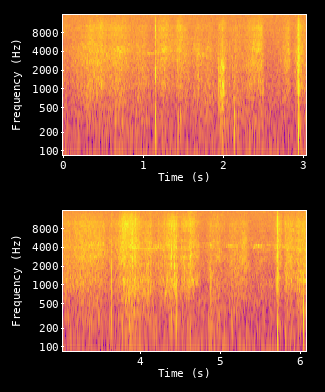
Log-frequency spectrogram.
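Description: Faint rustling and scrunching of the Snugpak Osprey sleeping bag's fabric as it is pushed down into its stuff sack, with a few soft ticks about a second apart.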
